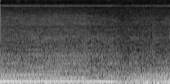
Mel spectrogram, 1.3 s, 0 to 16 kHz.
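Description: A 2022 Toyota RAV-4 XLE pulls away in sport mode, a steady low engine drone and rumble rising slightly in pitch inside the cabin, brief and without talk.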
